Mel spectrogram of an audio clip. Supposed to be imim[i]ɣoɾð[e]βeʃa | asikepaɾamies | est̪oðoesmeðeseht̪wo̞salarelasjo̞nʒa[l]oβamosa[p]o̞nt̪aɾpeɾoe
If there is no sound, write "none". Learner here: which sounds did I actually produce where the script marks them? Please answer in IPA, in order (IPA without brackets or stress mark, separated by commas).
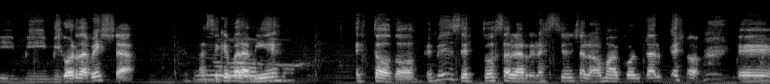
i, a, l, k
